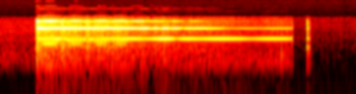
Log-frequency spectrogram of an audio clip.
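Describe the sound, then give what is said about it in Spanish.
A bell rings once with a bright metallic strike, then its clear tone rings on and slowly fades over a few seconds before a short final tap. No voices are heard. “el sonido de la campana pa'lante.”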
